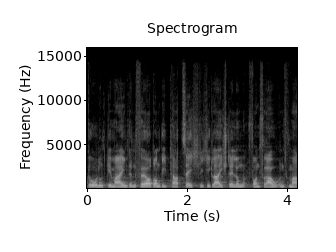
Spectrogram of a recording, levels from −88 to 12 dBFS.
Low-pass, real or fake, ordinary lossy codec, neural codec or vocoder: 14.4 kHz; fake; none; codec, 44.1 kHz, 7.8 kbps, Pupu-Codec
